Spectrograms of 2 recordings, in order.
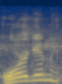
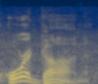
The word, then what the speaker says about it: Oregon: We have a city that is spelled exactly the same way as this state, but rather than being Oregon, it's Oregon because that's how we say stuff in Wisconsin.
